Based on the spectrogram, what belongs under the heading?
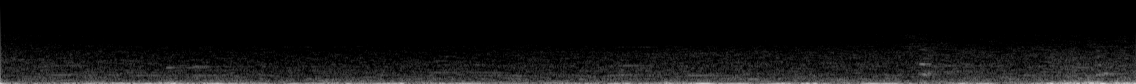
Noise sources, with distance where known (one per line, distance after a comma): music from an unclear source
